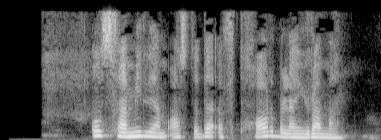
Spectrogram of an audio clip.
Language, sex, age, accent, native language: Uzbek, female, 35+, Farg'ona, Uzbek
